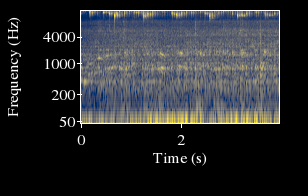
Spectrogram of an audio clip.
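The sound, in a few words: electric mixer mixing butter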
